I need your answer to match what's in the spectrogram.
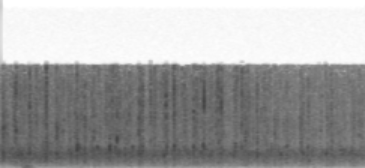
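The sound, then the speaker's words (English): Sustained audience applause for a speaker being introduced, a dense, steady wash of many hands clapping at an even loudness throughout, with no pauses and no voices standing out. “So would you give him a very, very big round of applause.”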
